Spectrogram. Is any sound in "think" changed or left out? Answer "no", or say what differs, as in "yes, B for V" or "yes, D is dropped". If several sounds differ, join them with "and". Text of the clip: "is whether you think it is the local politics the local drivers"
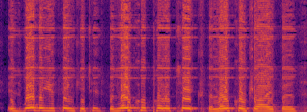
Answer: no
